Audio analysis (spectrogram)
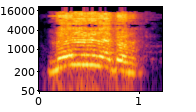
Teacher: النون دخلت في اللام واختفت فيها ولا ليها اثر خالص · Term: ادغام كامل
